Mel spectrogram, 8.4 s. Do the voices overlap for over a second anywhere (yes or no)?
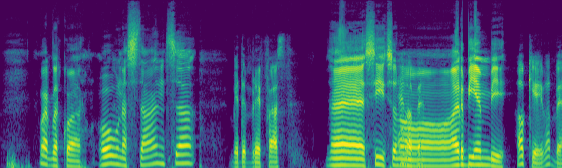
no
